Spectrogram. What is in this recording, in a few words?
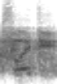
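Serbian bailout mood med, speech; War Thunder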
